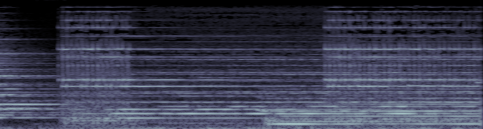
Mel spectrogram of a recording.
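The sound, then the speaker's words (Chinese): A home telephone rings with a melodic electronic ringtone, its notes shifting every second or so, loud, playing continuously on its own with no one talking. “妈妈不在家，我连电话都接不了，哎，真没用。”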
